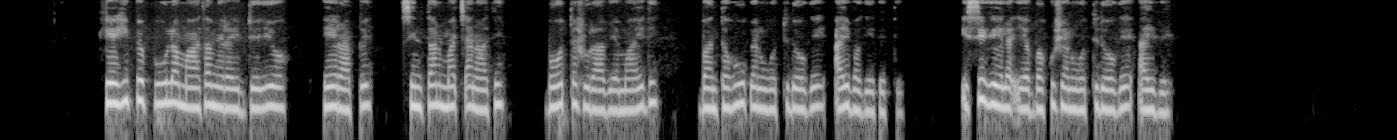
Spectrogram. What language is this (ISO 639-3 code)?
wal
